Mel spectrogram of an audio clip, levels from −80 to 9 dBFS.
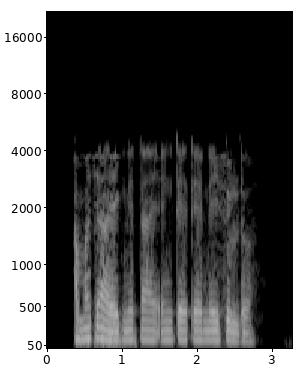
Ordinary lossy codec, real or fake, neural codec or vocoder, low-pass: AAC, 16 kbps; real; none; 14.4 kHz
